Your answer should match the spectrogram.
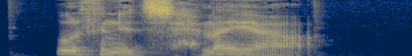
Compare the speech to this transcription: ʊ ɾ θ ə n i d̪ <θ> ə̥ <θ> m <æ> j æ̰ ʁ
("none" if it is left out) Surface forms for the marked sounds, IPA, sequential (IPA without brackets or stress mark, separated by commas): s, ħ, æ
